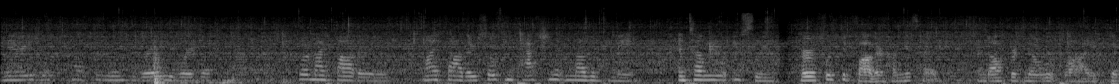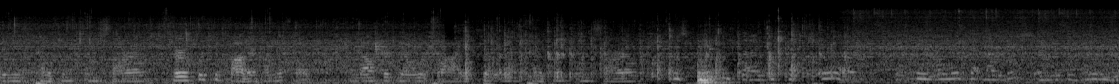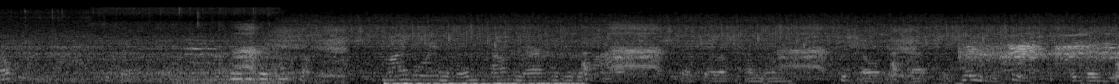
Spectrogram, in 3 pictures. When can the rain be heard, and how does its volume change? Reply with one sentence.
You can hear the rain from 0.0 to 33.5 s, at a steady volume.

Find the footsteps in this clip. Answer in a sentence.
You can't hear the footsteps here.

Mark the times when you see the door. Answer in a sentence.
The door can be heard from 1.5 to 2.9 s and from 18.1 to 18.6 s.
